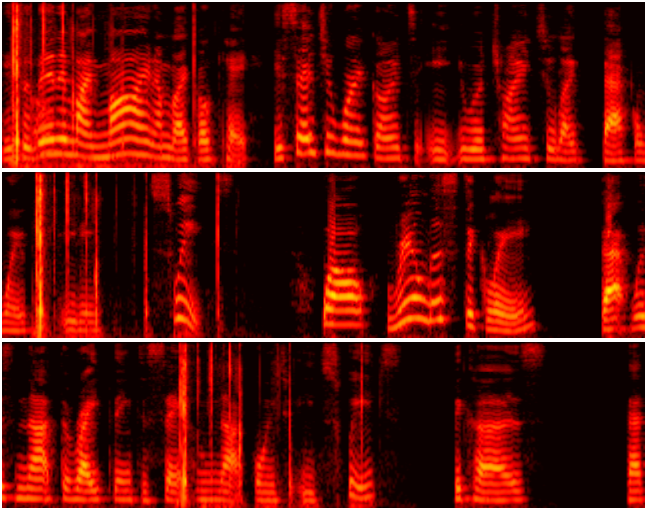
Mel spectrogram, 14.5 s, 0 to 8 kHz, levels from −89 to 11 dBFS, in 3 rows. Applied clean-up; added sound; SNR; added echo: neural mask model RNNoise.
